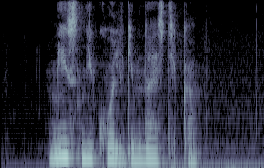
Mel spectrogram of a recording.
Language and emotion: Russian, neutral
